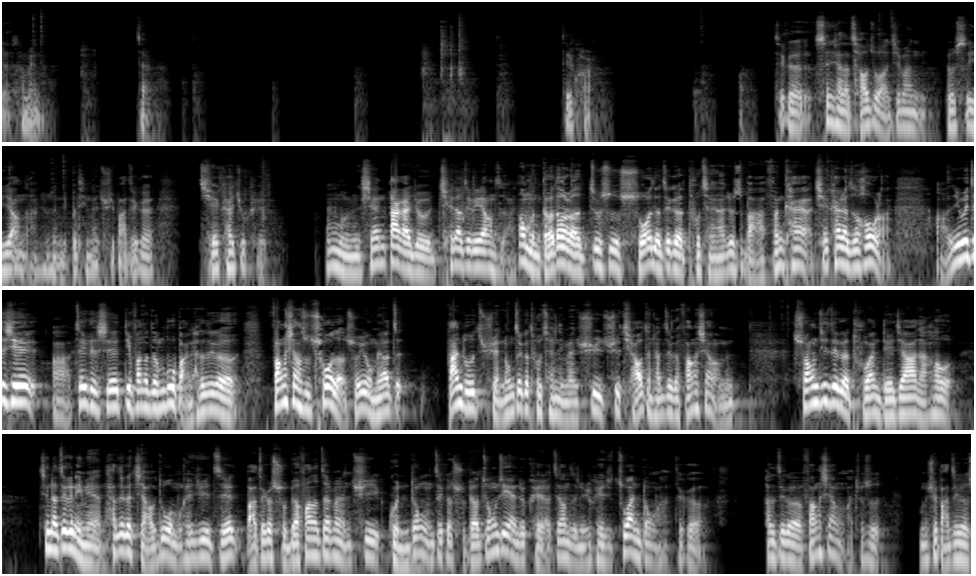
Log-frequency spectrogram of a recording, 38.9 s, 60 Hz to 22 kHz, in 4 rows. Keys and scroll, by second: 0.8 w, 14.1 ctrl+shift+v.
